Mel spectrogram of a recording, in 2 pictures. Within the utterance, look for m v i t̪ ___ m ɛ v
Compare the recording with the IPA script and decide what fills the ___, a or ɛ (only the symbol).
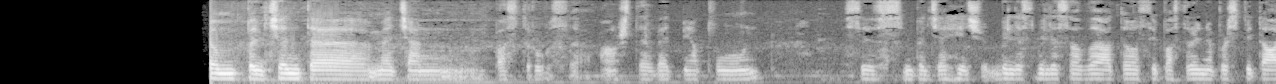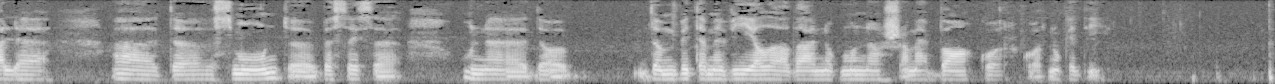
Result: ɛ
